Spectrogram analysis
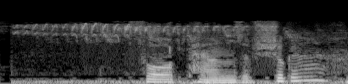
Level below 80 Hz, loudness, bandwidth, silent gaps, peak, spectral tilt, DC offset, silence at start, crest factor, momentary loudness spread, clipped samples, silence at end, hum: -32 dBFS; -18 LUFS; 8.2 kHz; none; -2 dBFS; -5.5 dB/octave; under 0.1%; 0 s; 16 dB; 13 LU; under 0.1%; 0 s; none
